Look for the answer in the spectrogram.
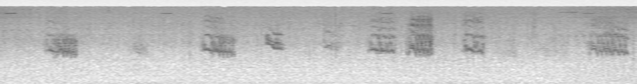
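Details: Mountain Bluebird juveniles being fed at dawn in Great Sand Dunes National Park, Colorado, give rasping, buzzy calls in irregular clusters, some doubled, with quiet gaps between.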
